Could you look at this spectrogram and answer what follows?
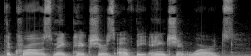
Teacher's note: If you hear them as slightly more stressed, then the syllable or word in the middle will be unstressed. I don't stress make because to my ear, crows and the first syllable of pictures are stressed more than make.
